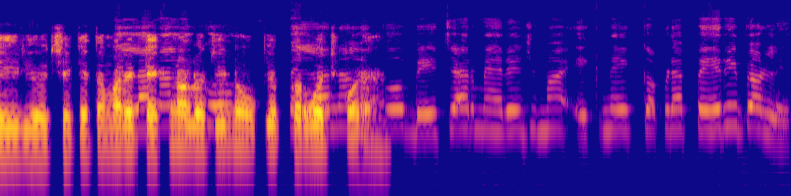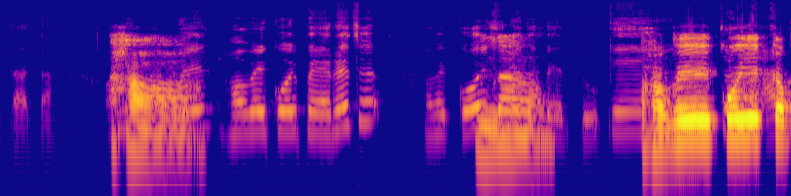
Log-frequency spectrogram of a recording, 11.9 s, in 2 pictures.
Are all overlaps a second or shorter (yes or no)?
yes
